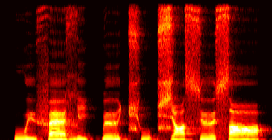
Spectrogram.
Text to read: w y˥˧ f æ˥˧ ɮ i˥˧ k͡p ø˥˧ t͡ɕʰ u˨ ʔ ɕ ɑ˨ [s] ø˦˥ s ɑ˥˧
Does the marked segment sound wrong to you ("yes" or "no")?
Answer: no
